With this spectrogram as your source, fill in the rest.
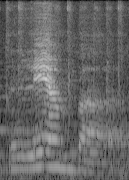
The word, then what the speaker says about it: Lambda: But how do we pronounce this letter? Lambda.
